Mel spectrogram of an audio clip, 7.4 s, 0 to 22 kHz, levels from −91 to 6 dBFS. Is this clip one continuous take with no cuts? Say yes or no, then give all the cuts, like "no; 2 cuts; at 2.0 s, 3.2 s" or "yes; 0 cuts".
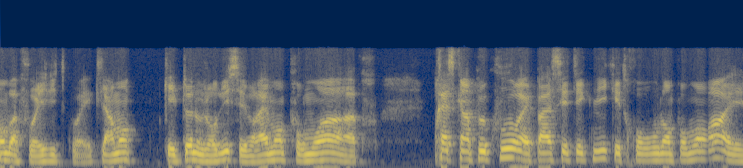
yes; 0 cuts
